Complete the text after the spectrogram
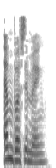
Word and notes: embosoming: British English

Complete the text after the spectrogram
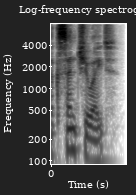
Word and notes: accentuate: British English

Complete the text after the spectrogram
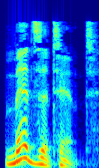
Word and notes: mezzotint: British English

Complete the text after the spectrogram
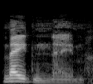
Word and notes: maiden name: British English

